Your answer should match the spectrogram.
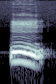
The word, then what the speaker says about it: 오: Don't let the sound change as you hold it.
